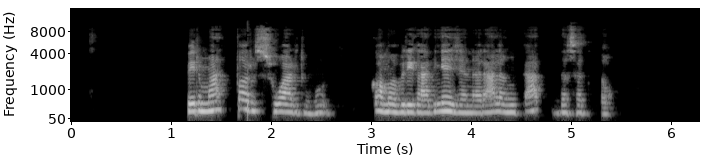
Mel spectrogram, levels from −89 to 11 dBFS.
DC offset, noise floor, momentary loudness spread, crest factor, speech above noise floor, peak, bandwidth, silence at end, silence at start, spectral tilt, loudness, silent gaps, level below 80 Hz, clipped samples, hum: under 0.1%; under -90 dBFS; 15 LU; 18 dB; over 71 dB; -2 dBFS; 9.6 kHz; 0.9 s; 1.15 s; -4.5 dB/octave; -20 LUFS; none; -68 dBFS; under 0.1%; none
